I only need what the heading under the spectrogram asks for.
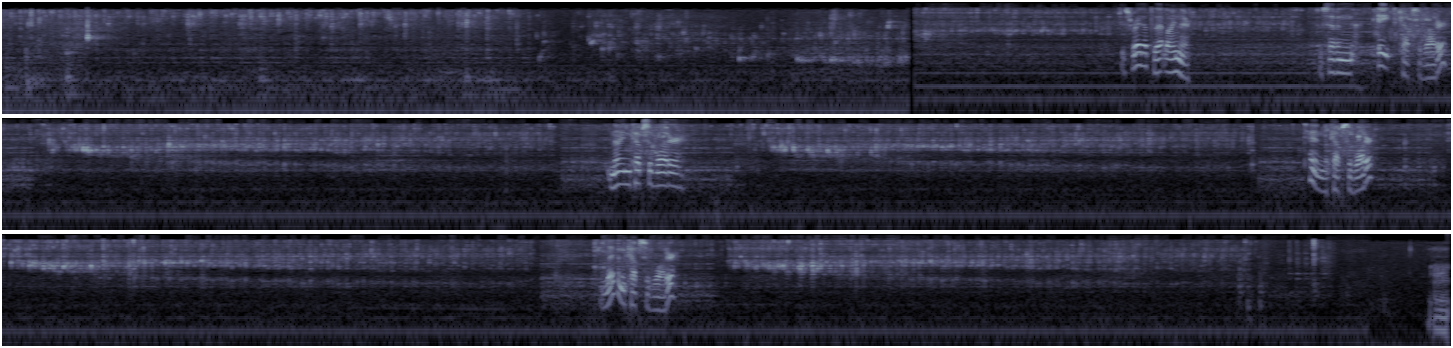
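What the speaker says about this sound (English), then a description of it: "now let's get back to the filling of the water" Cold water runs from a kitchen tap into a deep saucepan in a steady, continuous gush, with a few brief louder splashes and clunks as the pot shifts; no talking.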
